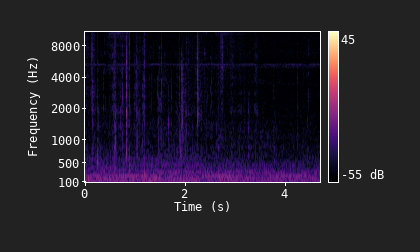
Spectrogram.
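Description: Close-up chewing of a piece of oden konnyaku: a run of short wet mouth clicks and smacks, thicker in the first couple of seconds and sparser after, over a steady low hum.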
